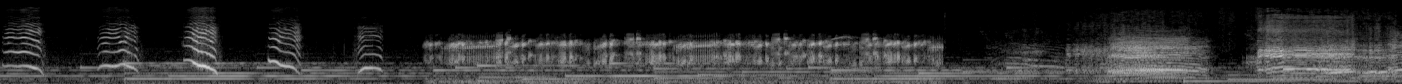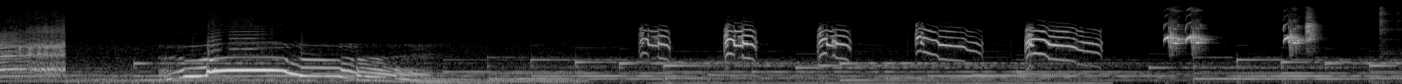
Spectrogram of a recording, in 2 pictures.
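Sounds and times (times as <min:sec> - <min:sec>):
soft background music: 0:00.0 - 0:28.0
drawn-out animal call: 0:02.8 - 0:09.4, 0:10.1 - 0:14.7, 0:20.4 - 0:26.2
rattling croak: 0:04.2 - 0:09.4
sheep bleating: 0:10.2 - 0:14.7.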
